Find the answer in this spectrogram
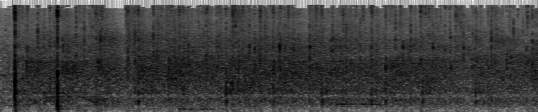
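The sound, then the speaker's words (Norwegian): Steady applause from a crowd for volunteers, including retired caretakers, who have been standing up front: a dense patter of many hands clapping at an even level for several seconds, with a couple of sharper claps standing out near the start. “skal bare gi en klapp til alle så her som har stått der litt nå.”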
